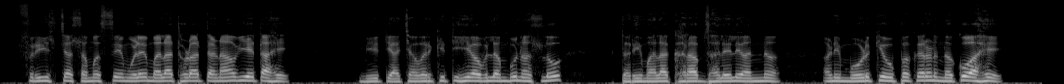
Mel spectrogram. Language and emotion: Marathi, fearful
